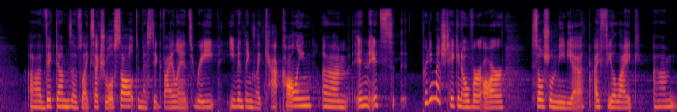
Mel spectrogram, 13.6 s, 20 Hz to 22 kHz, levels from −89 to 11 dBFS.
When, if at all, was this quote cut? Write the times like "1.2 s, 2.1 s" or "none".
none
